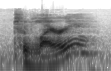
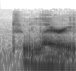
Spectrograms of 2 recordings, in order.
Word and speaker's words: Tulare: you've got feeding, and who will pronounce the E on Tulare.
